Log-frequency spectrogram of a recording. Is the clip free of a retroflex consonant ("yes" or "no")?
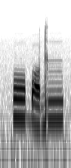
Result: yes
